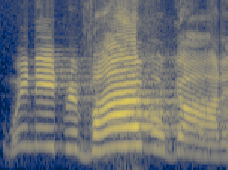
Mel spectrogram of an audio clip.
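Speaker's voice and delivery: high, loud desperate cry to God. Retold or imitated. People in the prayer meeting crying out loud to God. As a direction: wail it out, begging for revival. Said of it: "they're crying".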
